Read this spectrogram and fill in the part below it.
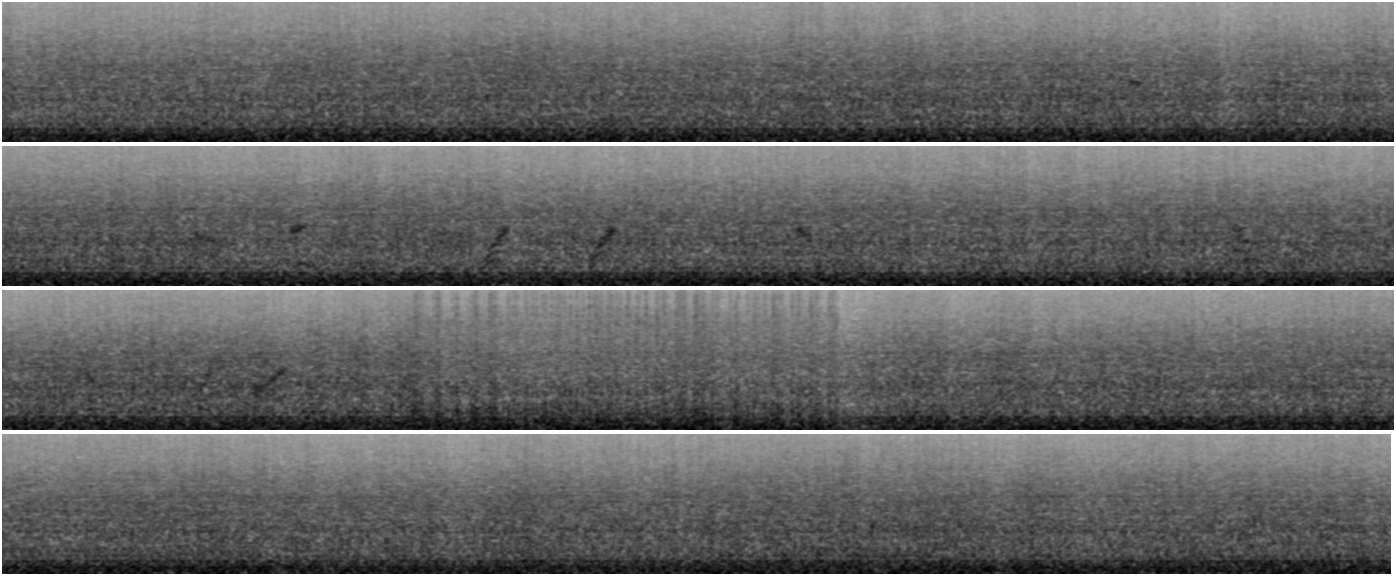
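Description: A propeller engine drones loudly and steadily from inside a cockpit.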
